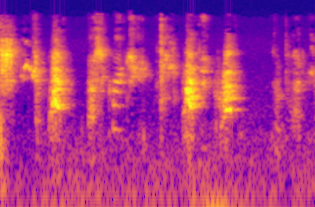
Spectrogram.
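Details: Indoor pet budgie, a male, chatters as he plays with toys: a run of about seven short harsh squawky bursts, uneven in spacing, followed by quieter scratchy notes.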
